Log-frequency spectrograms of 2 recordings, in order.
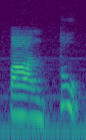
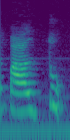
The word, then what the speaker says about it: पालतू: है इसमें इसी तरह पालतू अब हमने छोटा उच्चारण किया ना उ का तो जल्दी बोल दिया पालतू लेकिन होता क्या है सही शब्द पालतू बड़े उ की मात्रा ठीक है अगला है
